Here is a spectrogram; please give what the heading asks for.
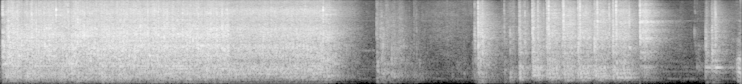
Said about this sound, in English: let's give this a whiz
